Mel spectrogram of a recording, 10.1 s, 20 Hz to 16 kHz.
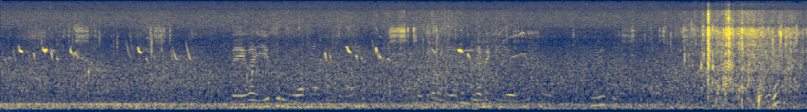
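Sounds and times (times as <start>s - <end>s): motor drone: 0.0s - 8.8s
birds chirping: 0.0s - 10.0s.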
